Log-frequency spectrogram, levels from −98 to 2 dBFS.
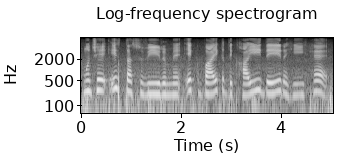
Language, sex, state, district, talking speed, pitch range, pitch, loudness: Hindi, female, Madhya Pradesh, Katni, 120 wpm, 215-255 Hz, 225 Hz, -18 LUFS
